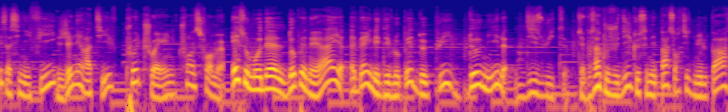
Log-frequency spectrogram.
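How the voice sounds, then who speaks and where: A young man talking through a casual comedic explainer, full of joking asides and self-mockery. His voice is mellow and warm, and his pitch bounces around a lot, with faint music underneath. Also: husky. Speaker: storytime YouTuber.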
